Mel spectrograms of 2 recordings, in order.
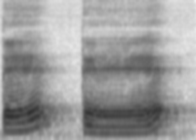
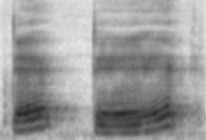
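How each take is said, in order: First: ടേ, ടേ stretched out very slowly; teacher modelling ടേ, ടേ slowly; very slow sound demo. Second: Said in the usual way. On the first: Shown as a demonstration. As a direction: draw out ടേ, ടേ syllable by syllable. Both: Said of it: "T E ആണ് വരുന്നതെങ്കിൽ".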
